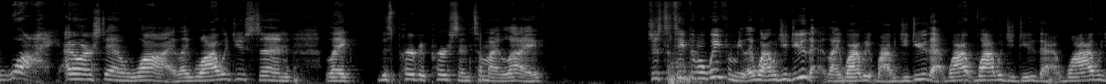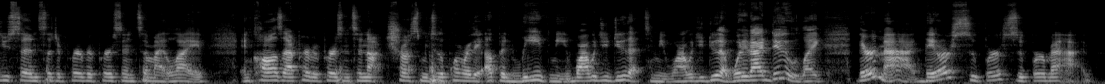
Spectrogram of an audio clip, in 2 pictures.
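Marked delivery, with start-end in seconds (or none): none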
